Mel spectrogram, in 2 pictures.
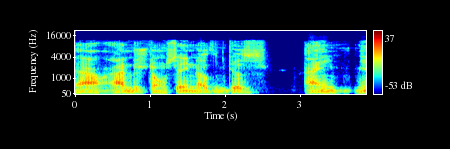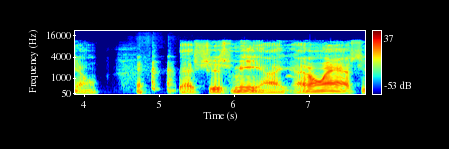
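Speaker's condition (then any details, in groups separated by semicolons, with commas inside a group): Lou Gehrig's disease (ALS)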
